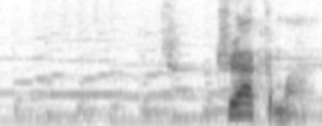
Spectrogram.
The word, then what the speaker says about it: Dracomon: Dracomon. That's how you pronounce this. Okay, Dracomon. I'll keep that in mind.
